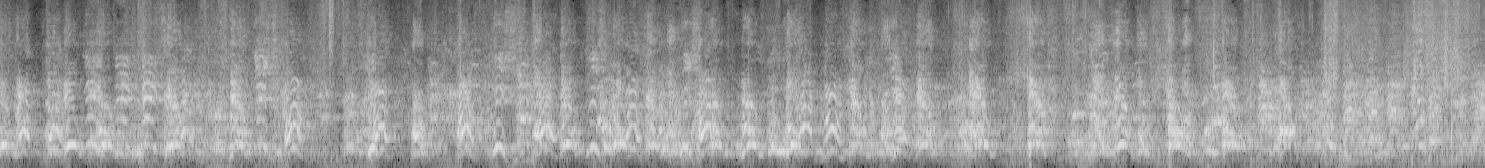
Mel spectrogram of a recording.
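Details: Protection work test of the Presa Canario Felipe de Ironbull, King Zulu kennel: a continuous run of fast, gruff barks with brief dips between bursts, and some whimpering notes threaded through the volley.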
